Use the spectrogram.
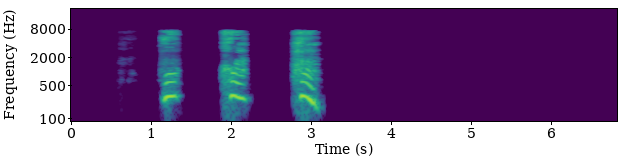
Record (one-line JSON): {"exhalation_length": "6.8 s", "exhalation_amplitude": 27256, "exhalation_signal_mean_std_ratio": 0.27, "survey_phase": "beta (2021-08-13 to 2022-03-07)", "age": "45-64", "gender": "Female", "wearing_mask": "No", "symptom_none": true, "symptom_onset": "12 days", "smoker_status": "Never smoked", "respiratory_condition_asthma": false, "respiratory_condition_other": false, "recruitment_source": "REACT", "submission_delay": "1 day", "covid_test_result": "Negative", "covid_test_method": "RT-qPCR"}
